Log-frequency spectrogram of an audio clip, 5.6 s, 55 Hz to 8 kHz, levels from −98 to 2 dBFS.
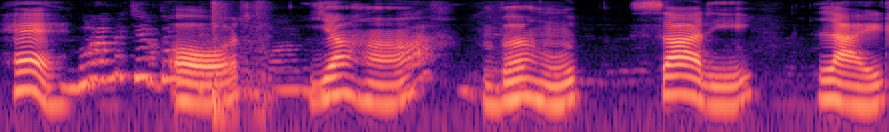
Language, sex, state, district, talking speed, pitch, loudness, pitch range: Hindi, female, Chhattisgarh, Raipur, 75 wpm, 200 Hz, -19 LUFS, 170-255 Hz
